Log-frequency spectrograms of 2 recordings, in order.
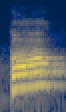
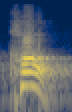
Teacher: कि कौन सा अल्पप्राण है कौन सा महाप्राण है क अल्पप्राण ख हवा ज्यादा निकला महाप्राण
